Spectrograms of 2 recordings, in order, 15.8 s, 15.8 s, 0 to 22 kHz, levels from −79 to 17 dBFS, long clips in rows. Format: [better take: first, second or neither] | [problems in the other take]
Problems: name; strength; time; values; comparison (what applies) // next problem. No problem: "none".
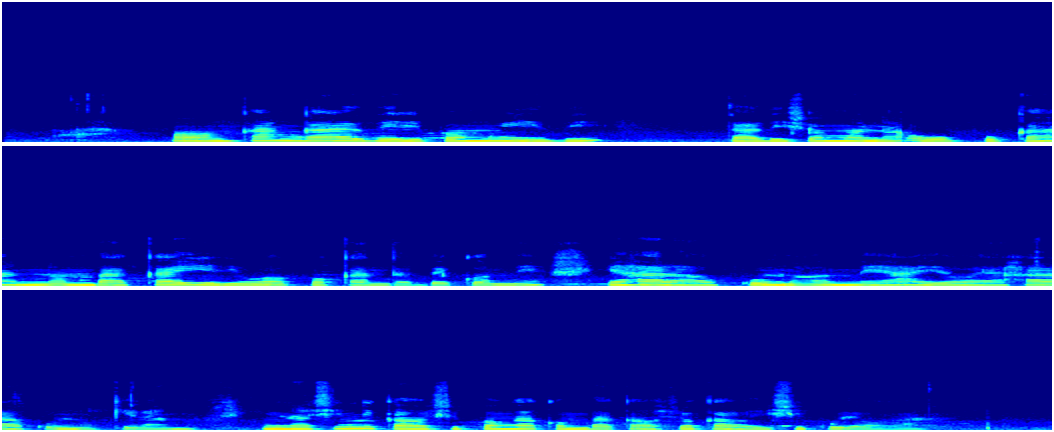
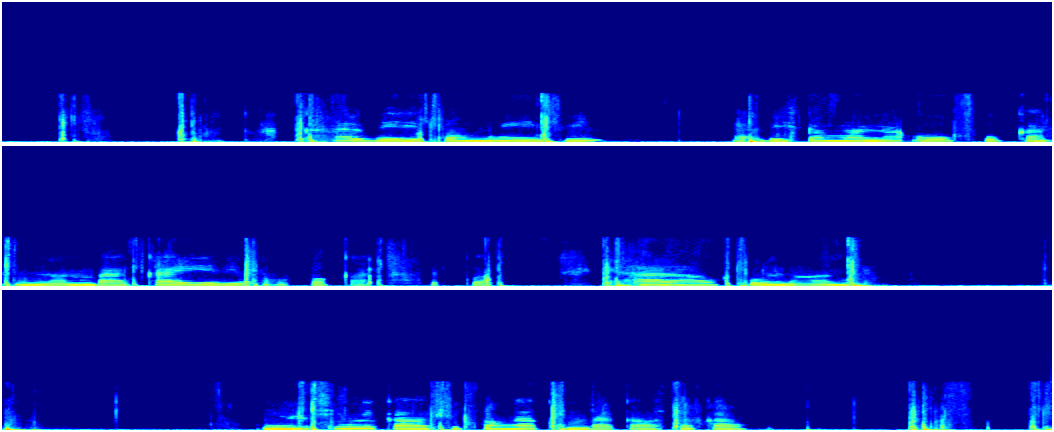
first | noise reduction (neural diffusion model UNIVERSE++)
